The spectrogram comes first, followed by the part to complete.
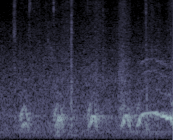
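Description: Owls hooting: a run of short hoots about every half second, then near the end a longer call that rises and then falls away.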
